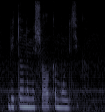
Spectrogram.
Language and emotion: Russian, neutral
